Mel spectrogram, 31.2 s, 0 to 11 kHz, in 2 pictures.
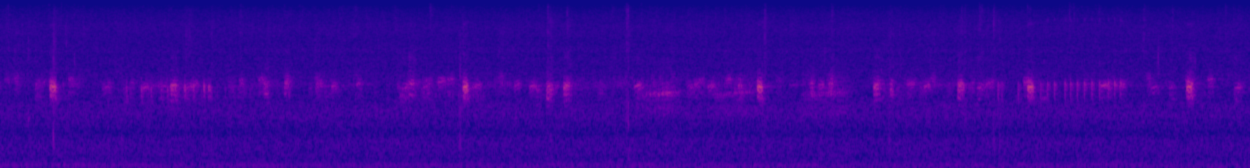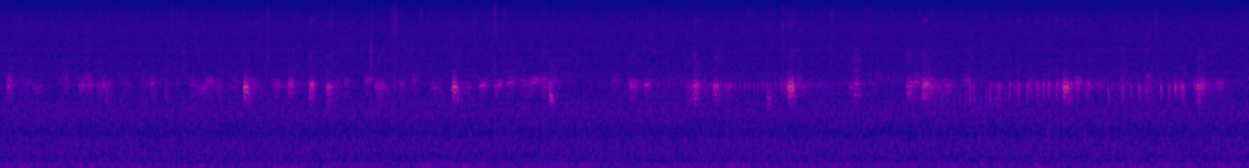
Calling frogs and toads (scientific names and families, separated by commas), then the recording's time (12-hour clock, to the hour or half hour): Boana bischoffi (Hylidae)
10:30pm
